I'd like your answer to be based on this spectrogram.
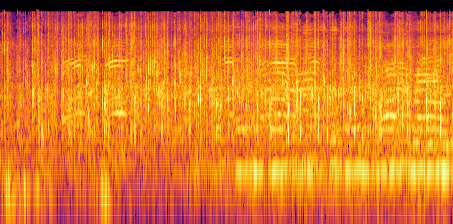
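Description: A crowd at a political party rally in Turkey applauds in a continuous crackling roar that holds steady throughout, with faint voices mixed in.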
